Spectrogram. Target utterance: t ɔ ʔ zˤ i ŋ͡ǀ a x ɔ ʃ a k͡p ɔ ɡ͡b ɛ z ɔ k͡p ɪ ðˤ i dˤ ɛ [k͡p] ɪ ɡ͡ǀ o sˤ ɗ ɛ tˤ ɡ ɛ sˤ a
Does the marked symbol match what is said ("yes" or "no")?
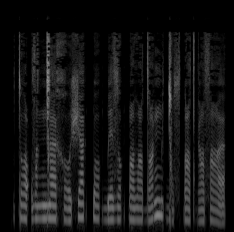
no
